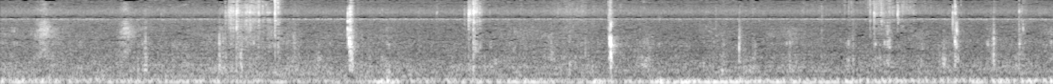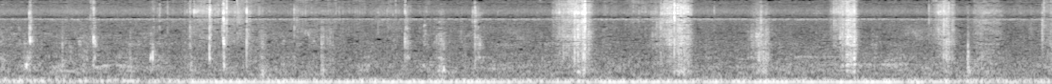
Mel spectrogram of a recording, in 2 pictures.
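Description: A person chewing and biting crunchy food, with irregular crisp crunches and clicks, a few louder ones near the middle and toward the end.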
